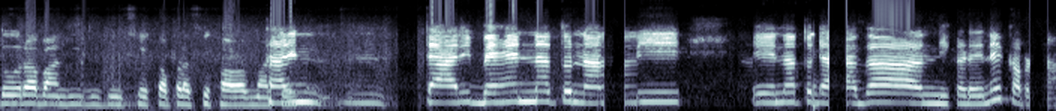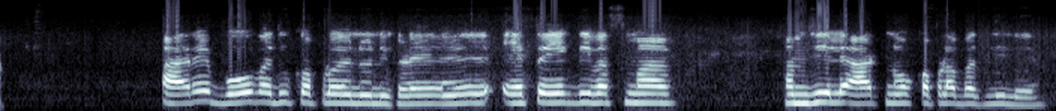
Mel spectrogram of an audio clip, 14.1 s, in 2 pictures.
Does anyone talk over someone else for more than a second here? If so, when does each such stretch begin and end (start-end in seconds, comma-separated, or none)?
none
